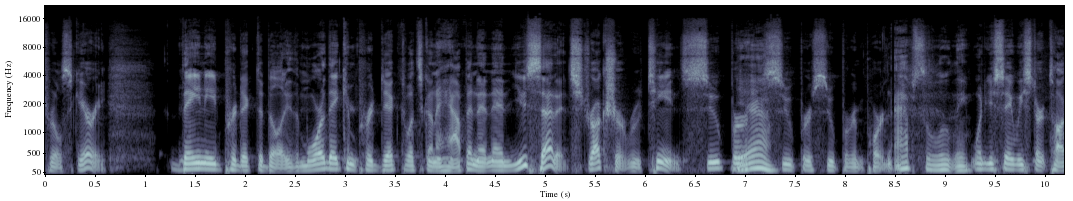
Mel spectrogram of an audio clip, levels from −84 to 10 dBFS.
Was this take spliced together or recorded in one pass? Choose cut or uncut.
uncut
